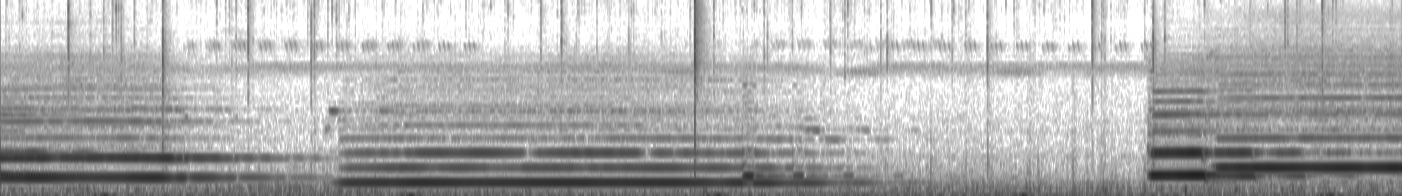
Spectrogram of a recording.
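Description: Native American flute playing slow, long held notes: a lower note held for about five seconds dies away, and a new phrase begins about twelve seconds in. A wood fire crackles faintly underneath, with a few sparse pops.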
